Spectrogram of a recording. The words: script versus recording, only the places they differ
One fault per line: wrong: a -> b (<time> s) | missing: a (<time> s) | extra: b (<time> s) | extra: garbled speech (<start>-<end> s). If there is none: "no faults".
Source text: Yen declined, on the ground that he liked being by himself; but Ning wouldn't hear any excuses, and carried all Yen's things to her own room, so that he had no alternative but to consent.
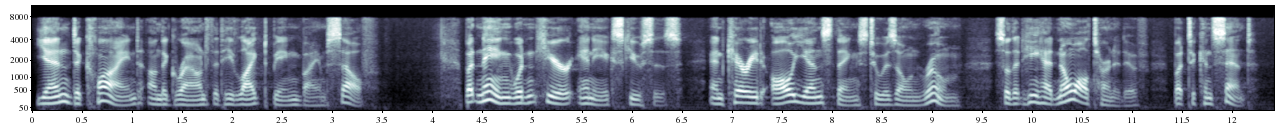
wrong: her -> his (8.5 s)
